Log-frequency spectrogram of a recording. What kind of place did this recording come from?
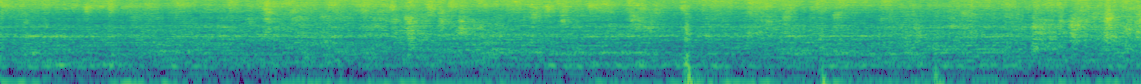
restroom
